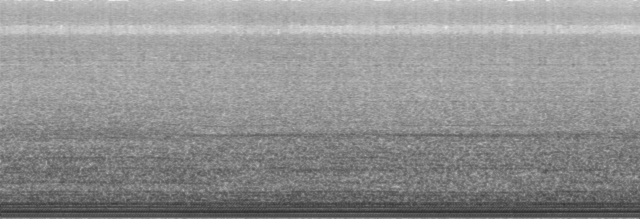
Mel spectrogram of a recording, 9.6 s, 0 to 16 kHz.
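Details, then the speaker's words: John Deere L130 mower after refitting the bent-back rusted muffler: steady, even low putter at idle with no rasp or exhaust blowing; much quieter, exhaust sealed. "That's so much quieter than it was. I'm definitely happy that that's fixed now."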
